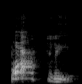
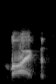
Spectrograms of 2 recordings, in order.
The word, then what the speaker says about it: Berkeley: this name she said this name is spelled Berkeley but it's pronounced Barkley Barkley it's spell Berkley now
